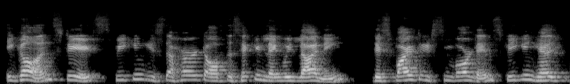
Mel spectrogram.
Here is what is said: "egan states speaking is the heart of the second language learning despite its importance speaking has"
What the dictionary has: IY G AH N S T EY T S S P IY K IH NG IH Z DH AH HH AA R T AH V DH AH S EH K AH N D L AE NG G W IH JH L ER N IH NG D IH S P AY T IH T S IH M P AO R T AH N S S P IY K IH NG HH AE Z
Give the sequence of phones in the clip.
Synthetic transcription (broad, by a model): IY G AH N S T EY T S S P IY K IH NG IH Z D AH HH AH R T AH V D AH S EH K AH N D L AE NG G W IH JH L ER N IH NG D IH S P AY T IH T S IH M P AO R T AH N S S P IY K IH NG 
